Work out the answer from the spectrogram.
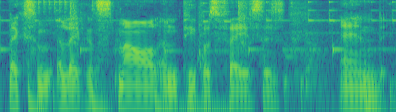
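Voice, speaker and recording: Young guy from uganda, musician on a radio show, lowish voice, keeps restarting, music going behind him. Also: little pitch movement, moderate pace. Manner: hesitant, full of "you know" and restarts. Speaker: musician guest. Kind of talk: radio interview. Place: radio studio.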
